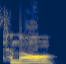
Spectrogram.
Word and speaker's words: Kanawha: it's pronounced also apparently kanawha county is only pronounced canal and it's just like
